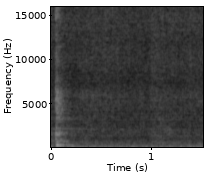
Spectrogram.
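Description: Zucchini and onions browning on high heat in a pan on an electric stove give a sharp clink as they are stirred, then a soft, steady sizzle close by.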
